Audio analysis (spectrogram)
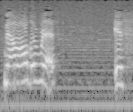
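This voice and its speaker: A woman's voice: sits high, little pitch movement, measured pace, slight background noise. An actress playing a jealous, unstable young woman in a 1970s radio drama, intense and pleading, on a dull vintage recording. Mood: desolate, resolved. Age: young adult. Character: jealous, obsessive, unstable young bride-to-be turned killer.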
